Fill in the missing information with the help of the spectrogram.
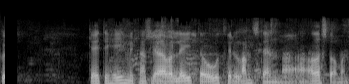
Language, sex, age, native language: Icelandic, male, 15, Icelandic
